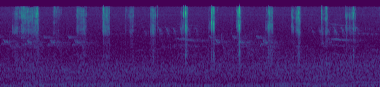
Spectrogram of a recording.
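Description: Long acrylic nails scratch and tap along the thick, deeply furrowed bark of a large living tree trunk. Dry, bright scrapes and crisp clicks come at an irregular pace, with a few sharper taps standing out, over a steady low background rumble.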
